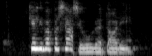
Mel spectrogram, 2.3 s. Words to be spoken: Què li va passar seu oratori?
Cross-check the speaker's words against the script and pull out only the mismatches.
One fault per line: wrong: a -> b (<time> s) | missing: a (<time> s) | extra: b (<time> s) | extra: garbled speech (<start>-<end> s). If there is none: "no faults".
no faults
